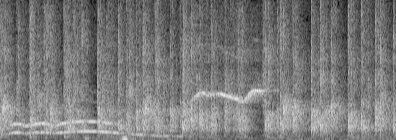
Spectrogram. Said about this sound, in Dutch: Dames en heren, mag ik een applaus voor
